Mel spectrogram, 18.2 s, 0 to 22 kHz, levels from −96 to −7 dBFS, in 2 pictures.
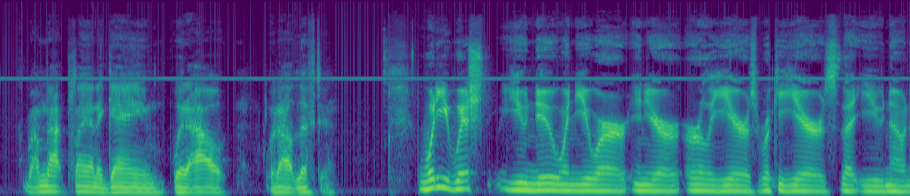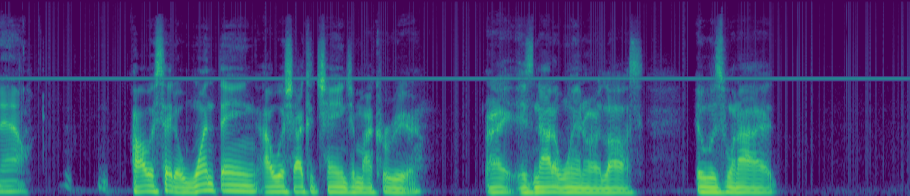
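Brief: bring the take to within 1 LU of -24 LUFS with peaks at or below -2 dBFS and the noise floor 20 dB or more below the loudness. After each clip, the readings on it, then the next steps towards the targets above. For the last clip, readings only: ticks 43/s; steady tone 4200 Hz; tone level -52 dBFS; loudness -28.0 LUFS; peak -12.0 dBFS; loudness target -24.0 LUFS
-> de-click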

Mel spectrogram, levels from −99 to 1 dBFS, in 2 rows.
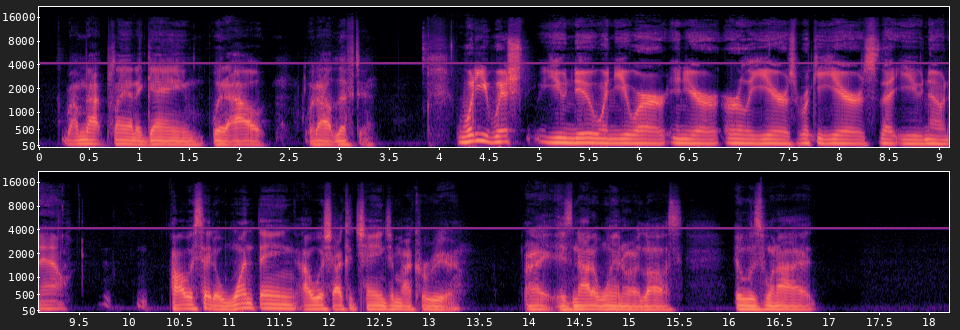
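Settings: ticks 0.22/s; steady tone 4200 Hz; tone level -52 dBFS
-> notch 4200 Hz, Q 30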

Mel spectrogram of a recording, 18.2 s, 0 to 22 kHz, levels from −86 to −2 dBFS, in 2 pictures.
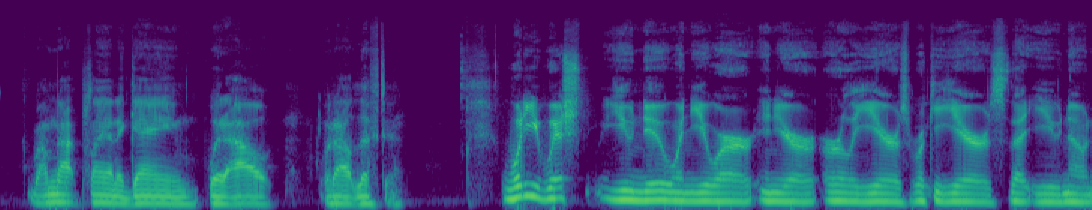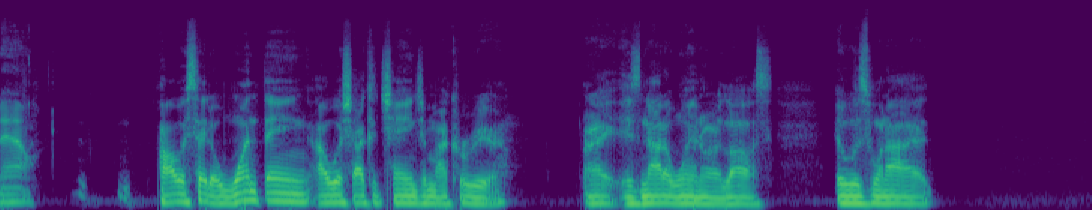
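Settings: steady tone none; loudness -28.0 LUFS; peak -12.0 dBFS; loudness target -24.0 LUFS
-> gain +4 dB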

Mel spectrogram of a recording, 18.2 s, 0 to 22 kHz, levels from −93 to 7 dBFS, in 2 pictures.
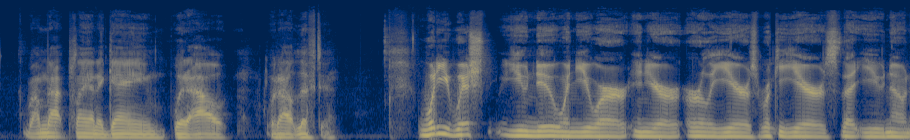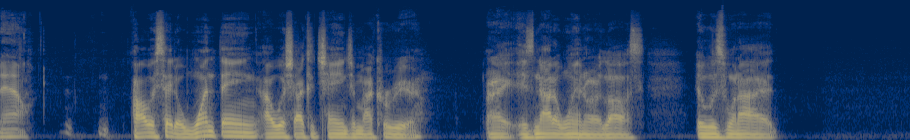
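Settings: loudness -24.0 LUFS; peak -8.0 dBFS; noise floor -71 dBFS

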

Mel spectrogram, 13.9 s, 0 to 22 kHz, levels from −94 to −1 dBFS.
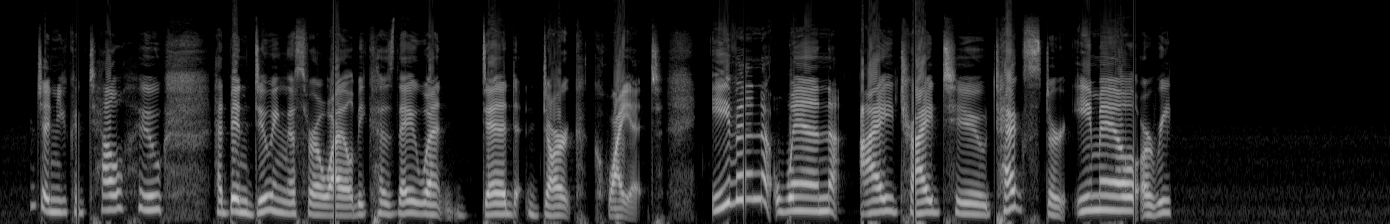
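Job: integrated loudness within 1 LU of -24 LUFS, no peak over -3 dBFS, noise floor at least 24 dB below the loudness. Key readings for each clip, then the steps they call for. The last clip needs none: clipped 0.4%; flat tops at -22.0 dBFS; dropouts 6; longest dropout 22 ms; loudness -33.0 LUFS; peak -22.0 dBFS; loudness target -24.0 LUFS
-> clip repair -22 dBFS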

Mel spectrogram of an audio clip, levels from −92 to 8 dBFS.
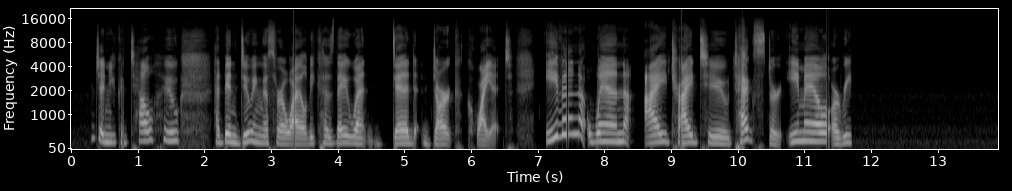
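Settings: clipped 0.0%; dropouts 6; longest dropout 22 ms
-> interpolate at 0.76/3.33/7.43/9.13/9.94/11.33, 22 ms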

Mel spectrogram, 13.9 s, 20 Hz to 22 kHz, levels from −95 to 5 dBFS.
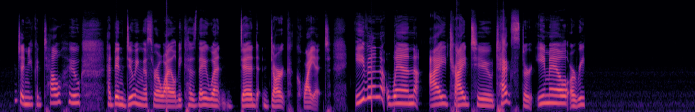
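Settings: dropouts 0; loudness -32.5 LUFS; peak -13.0 dBFS; loudness target -24.0 LUFS
-> gain +8.5 dB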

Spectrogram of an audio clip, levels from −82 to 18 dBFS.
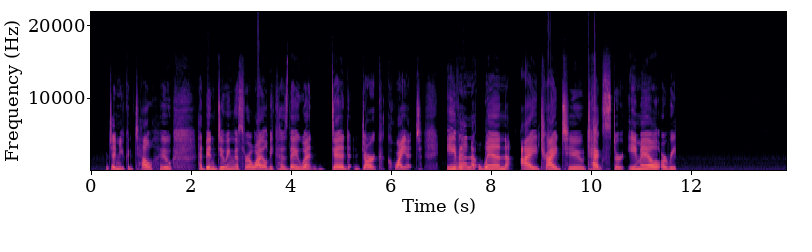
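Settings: loudness -24.0 LUFS; peak -4.5 dBFS; noise floor -69 dBFS

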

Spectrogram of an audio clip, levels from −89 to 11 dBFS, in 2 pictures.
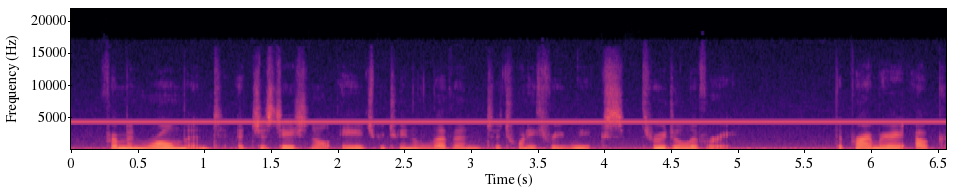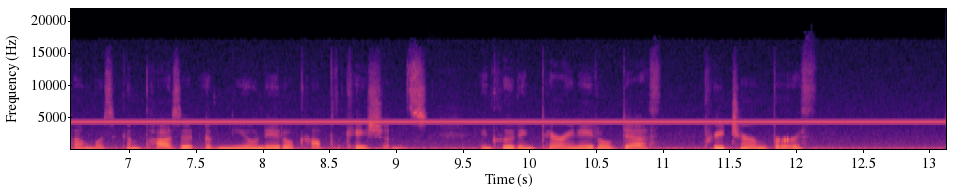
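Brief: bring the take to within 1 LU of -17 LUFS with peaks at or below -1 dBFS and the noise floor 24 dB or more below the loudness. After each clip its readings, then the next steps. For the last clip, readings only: steady tone 4400 Hz; tone level -28 dBFS; noise floor -30 dBFS; noise floor target -46 dBFS; loudness -21.5 LUFS; peak -2.5 dBFS; loudness target -17.0 LUFS
-> notch 4400 Hz, Q 30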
